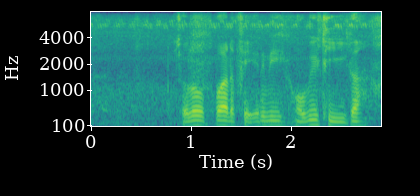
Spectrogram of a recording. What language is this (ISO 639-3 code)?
pan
